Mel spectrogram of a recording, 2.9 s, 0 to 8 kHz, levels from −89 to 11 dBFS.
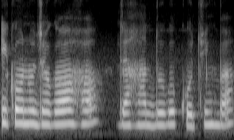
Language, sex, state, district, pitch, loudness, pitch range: Bhojpuri, female, Bihar, Muzaffarpur, 235 Hz, -17 LUFS, 225-250 Hz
